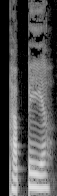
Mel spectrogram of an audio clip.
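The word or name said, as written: PAPBÆGER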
